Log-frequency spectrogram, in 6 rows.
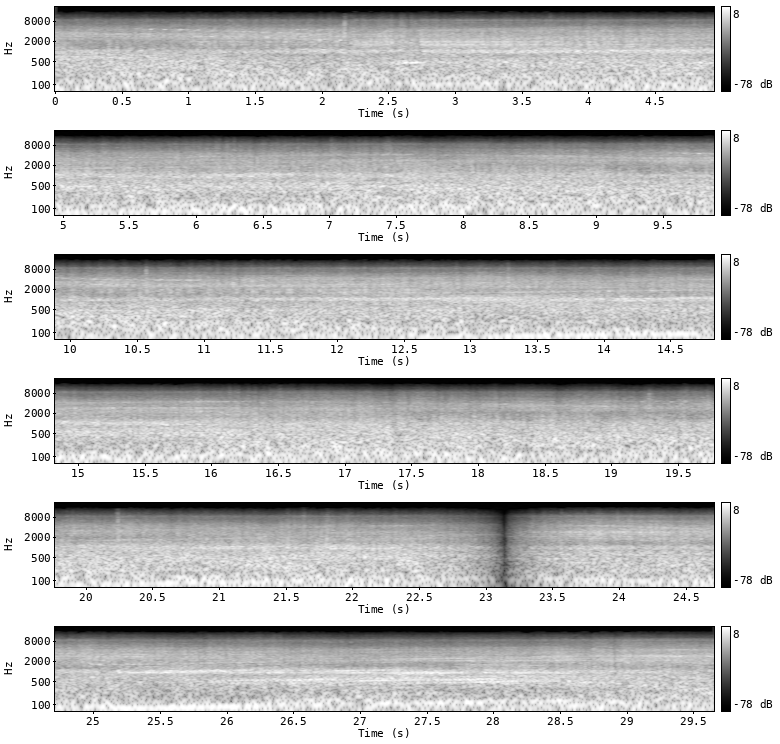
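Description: Riding sound of a 2005 Suzuki GSX-R750 on the road: steady rush of wind over the handlebar-mounted microphone with the inline-four engine running underneath, its note rising and falling as the bike slows and speeds up. The sound drops out briefly about two-thirds of the way through.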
